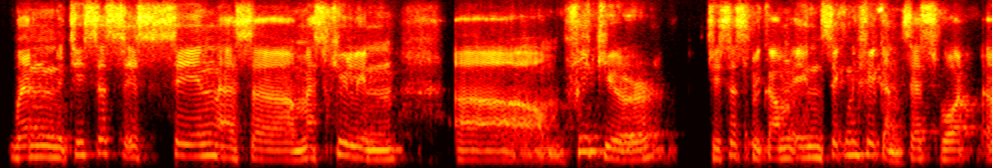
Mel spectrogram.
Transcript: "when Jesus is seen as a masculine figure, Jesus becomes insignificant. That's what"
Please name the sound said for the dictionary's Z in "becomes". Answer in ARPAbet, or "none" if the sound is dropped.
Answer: none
